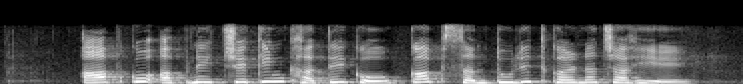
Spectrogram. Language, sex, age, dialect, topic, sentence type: Hindi, female, 18-24, Hindustani Malvi Khadi Boli, banking, question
